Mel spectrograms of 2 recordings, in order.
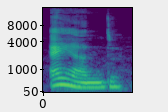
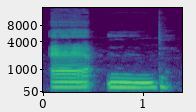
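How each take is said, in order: First: The word is said quickly as one unit. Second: The sounds are drawn out slowly. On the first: "then reading it quickly" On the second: "stretching out the sounds"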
